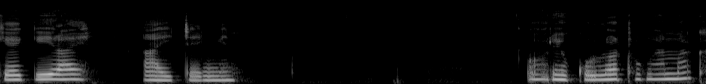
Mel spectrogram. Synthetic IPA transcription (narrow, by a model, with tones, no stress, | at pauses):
ke˦ɡi˦ɾa˦j | a˨i˨te˨ŋe˦n | o˨ɾe˨ku˨lo˦tʰu˦ŋa˦na˦k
